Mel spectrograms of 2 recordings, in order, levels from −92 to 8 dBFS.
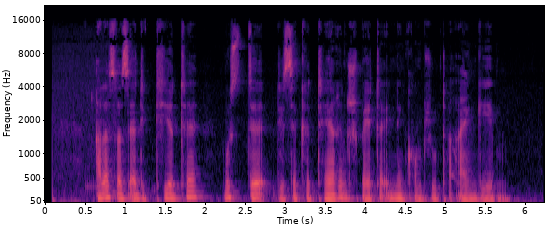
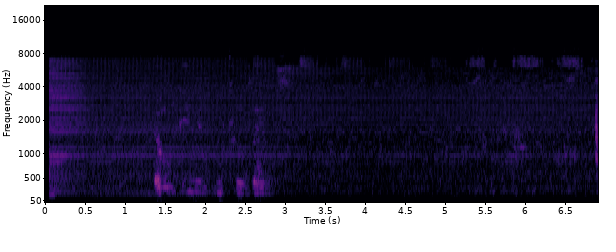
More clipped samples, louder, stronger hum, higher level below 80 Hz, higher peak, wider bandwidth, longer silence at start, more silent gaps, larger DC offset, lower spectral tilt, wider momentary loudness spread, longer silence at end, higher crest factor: neither; first, -35 LUFS vs -63 LUFS; neither; first, -44 dBFS vs under -90 dBFS; first, -16 dBFS vs -38 dBFS; about the same, 16 kHz vs 15 kHz; about the same, 0.1 s vs 0.05 s; neither; neither; first, -4.5 dB/octave vs -1 dB/octave; about the same, 10 LU vs 9 LU; first, 0.4 s vs 0 s; second, 20 dB vs 26 dB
